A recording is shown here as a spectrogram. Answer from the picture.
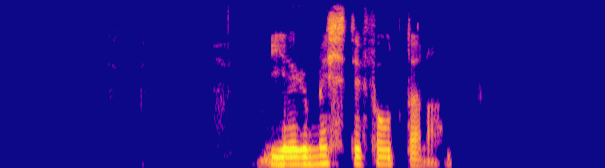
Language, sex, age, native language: Icelandic, male, 18-19, Icelandic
